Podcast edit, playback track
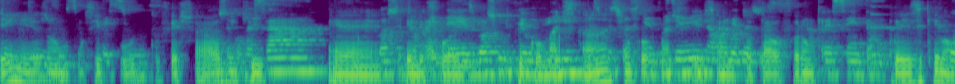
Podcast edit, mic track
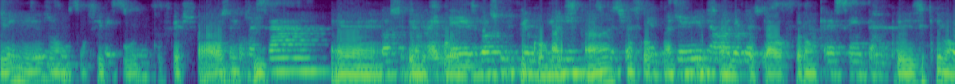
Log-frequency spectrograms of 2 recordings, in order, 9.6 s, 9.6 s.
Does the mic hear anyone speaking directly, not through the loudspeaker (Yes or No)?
No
